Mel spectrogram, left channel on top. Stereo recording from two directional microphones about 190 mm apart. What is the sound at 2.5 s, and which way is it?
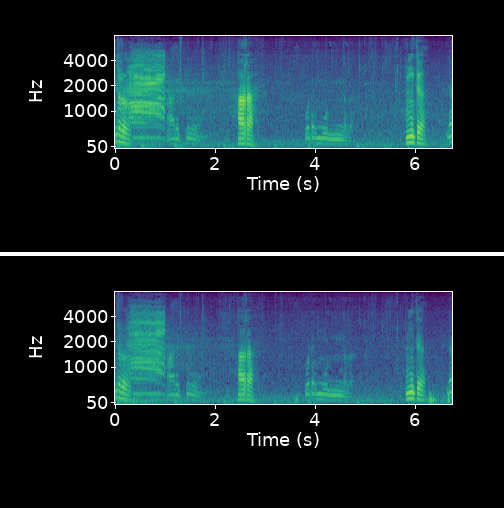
Speech, 10° right (ahead or behind).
